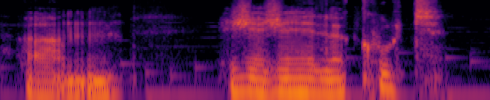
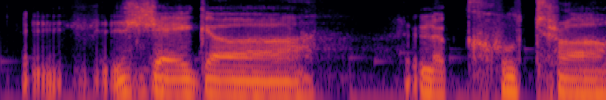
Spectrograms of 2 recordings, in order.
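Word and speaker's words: Jaeger-LeCoultre: Gégé Lecoultre. I did not get that completely right, but just as long as you don't say Jaeger Lecoultre or something like that, you should be fine.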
